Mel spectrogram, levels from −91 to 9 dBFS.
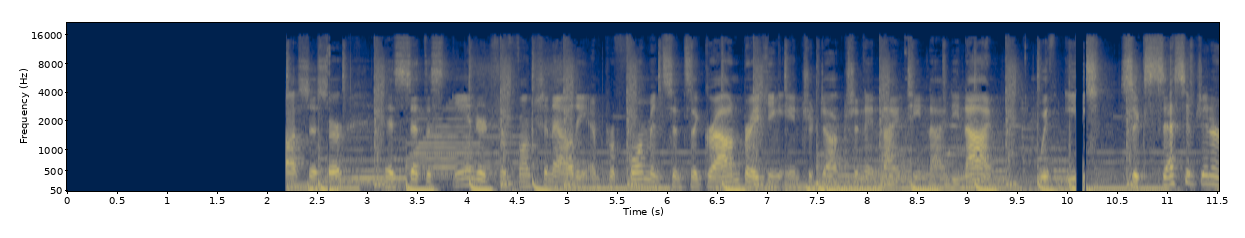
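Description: From the start until 2.19 s there is dead digital silence with no room tone, an audio dropout to silence, likely from a lost input while zeros kept being written. Brief glitches at 2.58 to 2.62 s and 10.08 to 10.19 s come from damaged data in a compressed stream, where corrupted frames make the decoder lose sync.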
